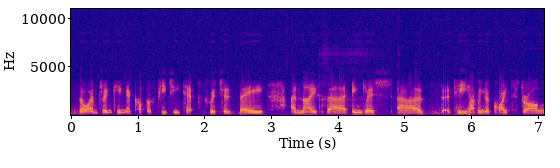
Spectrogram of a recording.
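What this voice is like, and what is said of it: Voice sounds like a cold. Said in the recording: “as you may hear from my voice, I have a little bit of a cold.”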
